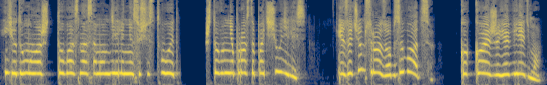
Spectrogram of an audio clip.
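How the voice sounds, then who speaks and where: A woman doing a timid, high young girl. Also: normal speed, dry recording, clean studio sound. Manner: earnest and plaintive, protesting. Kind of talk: audiobook voice acting.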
